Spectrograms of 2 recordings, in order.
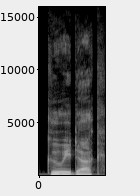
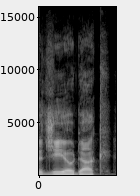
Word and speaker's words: geoduck: It's been three decades since I mispronounced the name of the Pacific clam gooey duck. I called it a geod duck when visiting uh the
